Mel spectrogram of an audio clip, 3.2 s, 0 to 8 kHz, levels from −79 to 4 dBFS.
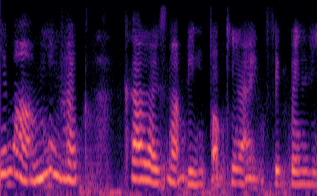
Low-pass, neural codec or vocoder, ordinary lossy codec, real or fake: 7.2 kHz; codec, 16 kHz, 1 kbps, FreqCodec, smaller model; none; fake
